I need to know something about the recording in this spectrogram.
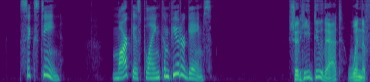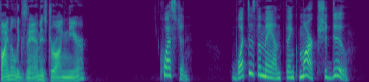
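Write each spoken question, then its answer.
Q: What does the man think Mark should do?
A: Stop playing games and prepare for the final exam.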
